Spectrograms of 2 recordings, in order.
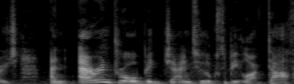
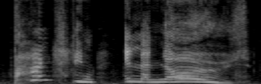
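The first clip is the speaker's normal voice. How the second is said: high, slow and emphatic; triumphant punchline; 9 semitones higher, 3 dB louder, much slower than usual. A narrator's reading. Storyteller to kids, hero punches bear, high slow triumph. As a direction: land the punch with relish.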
